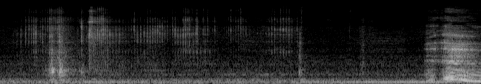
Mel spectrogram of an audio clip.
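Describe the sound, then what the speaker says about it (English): Quill of an Arboga radial arm drill, model RLM3508, being lowered, giving soft creaks and mechanical scraping over a low machine hum, ending with a louder squeal. "As you can see, the quill goes down nice and easy"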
